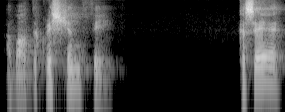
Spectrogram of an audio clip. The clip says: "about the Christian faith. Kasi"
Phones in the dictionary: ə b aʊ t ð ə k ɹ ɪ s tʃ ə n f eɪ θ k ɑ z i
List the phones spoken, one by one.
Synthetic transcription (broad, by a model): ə b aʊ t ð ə k ɹ ɪ s tʃ ə n f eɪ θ k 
